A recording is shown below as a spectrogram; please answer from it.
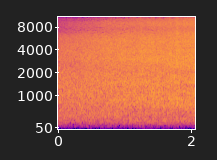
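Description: The San Gabriel River running high in the mountains near Azusa, California: a steady, broad hiss of rushing water, close and continuous, with no voices over it.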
